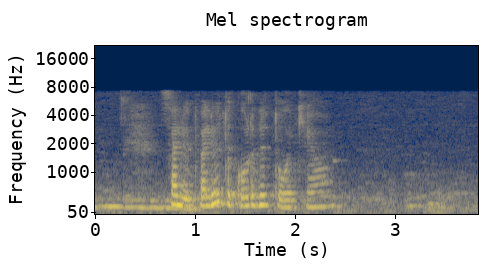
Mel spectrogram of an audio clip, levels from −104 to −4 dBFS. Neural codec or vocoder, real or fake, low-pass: none; real; 7.2 kHz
